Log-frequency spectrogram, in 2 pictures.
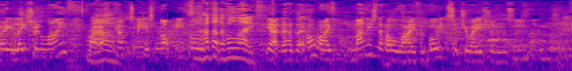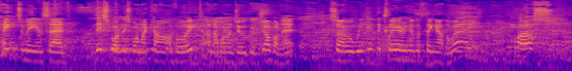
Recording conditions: background noise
